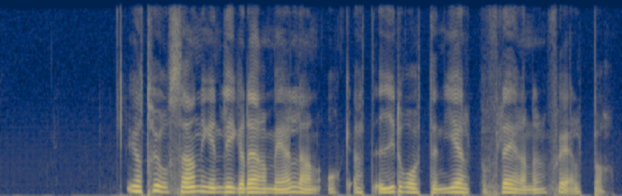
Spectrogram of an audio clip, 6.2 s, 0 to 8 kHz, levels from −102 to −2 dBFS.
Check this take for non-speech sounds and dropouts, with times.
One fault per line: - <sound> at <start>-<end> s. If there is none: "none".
none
